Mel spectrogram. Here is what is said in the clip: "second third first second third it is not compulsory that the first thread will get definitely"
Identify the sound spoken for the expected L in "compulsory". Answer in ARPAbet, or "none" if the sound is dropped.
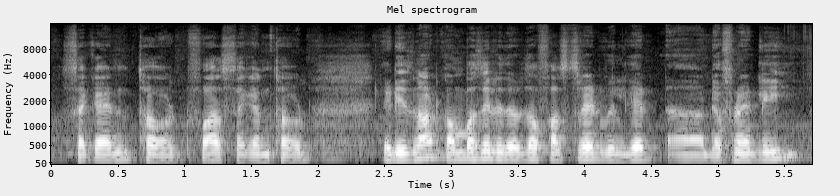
none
